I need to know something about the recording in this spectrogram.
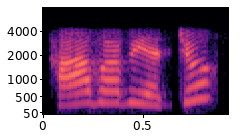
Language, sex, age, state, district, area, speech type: Sindhi, female, 30-45, Madhya Pradesh, Katni, urban, conversation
